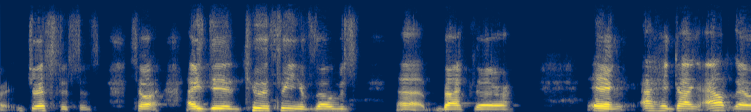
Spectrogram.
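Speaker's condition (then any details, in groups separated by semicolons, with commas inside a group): Cerebral palsy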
